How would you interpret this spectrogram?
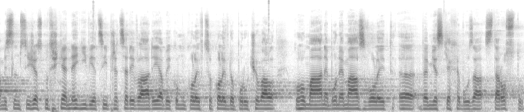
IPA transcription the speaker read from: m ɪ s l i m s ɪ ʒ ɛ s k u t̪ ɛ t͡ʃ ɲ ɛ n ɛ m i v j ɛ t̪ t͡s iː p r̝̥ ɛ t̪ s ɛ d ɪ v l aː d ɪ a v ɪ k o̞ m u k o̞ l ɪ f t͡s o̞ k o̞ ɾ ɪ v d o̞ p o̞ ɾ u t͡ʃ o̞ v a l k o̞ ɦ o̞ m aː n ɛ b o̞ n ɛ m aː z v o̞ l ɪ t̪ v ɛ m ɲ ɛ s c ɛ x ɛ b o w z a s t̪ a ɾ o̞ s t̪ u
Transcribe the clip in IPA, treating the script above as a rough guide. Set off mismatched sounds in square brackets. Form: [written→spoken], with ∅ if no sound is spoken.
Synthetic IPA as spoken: m ɪ s l i m s ɪ ʒ ɛ s k u t̪ ɛ t͡ʃ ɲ ɛ n ɛ [m→ɲ] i v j ɛ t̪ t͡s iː p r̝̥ ɛ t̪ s ɛ d ɪ v l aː d ɪ a [v→b] ɪ k o̞ m u k o̞ l ɪ f t͡s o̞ k o̞ [ɾ→l] ɪ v d o̞ p o̞ ɾ u t͡ʃ o̞ v a l k o̞ ɦ o̞ m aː n ɛ b o̞ n ɛ m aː z v o̞ l ɪ t̪ v ɛ m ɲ ɛ s c ɛ x ɛ b o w z a s t̪ a ɾ o̞ s t̪ u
